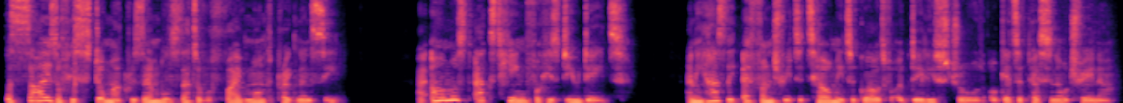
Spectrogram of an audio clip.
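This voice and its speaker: A woman acting out an irritable older father, stubborn, sarcastic, quick to anger. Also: sits low, a little mellow, slightly rough. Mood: grumbling.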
